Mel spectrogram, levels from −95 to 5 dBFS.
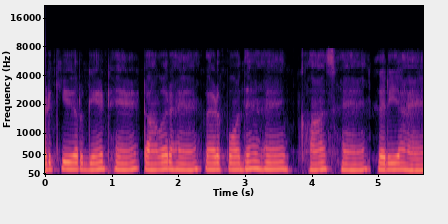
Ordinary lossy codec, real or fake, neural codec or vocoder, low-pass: none; fake; codec, 16 kHz, 4.8 kbps, FACodec; none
